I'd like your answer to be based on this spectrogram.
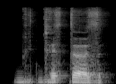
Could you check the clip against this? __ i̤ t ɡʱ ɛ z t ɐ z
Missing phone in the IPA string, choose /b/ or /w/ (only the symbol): b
